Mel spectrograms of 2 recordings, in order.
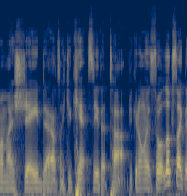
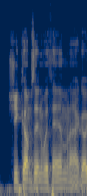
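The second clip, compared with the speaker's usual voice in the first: normal talking voice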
